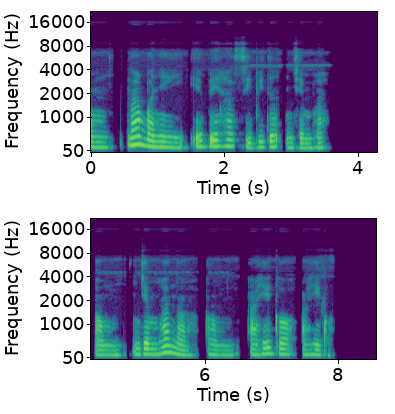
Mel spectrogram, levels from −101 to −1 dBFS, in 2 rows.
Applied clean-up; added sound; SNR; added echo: none; none; none; none.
